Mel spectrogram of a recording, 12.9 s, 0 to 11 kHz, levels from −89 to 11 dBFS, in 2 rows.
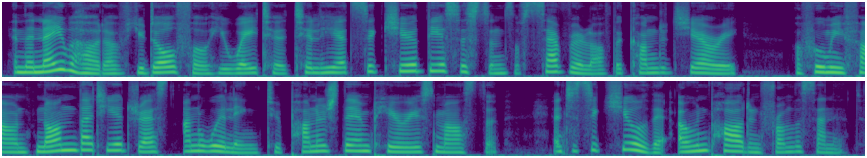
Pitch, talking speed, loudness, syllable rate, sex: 215 Hz, 190 wpm, -21 LUFS, 5.9 syllables/s, female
